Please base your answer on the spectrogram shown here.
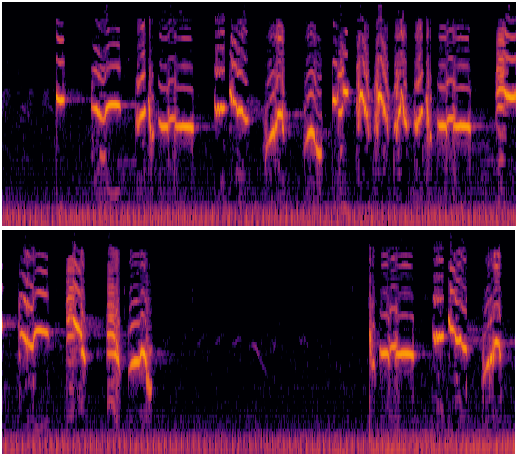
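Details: A white-rumped shama, called kacer dada putih, pours out rapid varied whistles and chattering trills for about six seconds, pauses, then resumes; a low hum runs throughout. Played to encourage a silent shama to sing.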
